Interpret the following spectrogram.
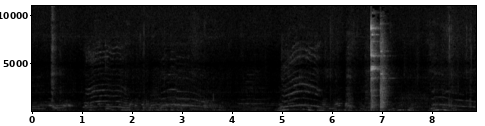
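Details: Two house cats, a younger female pouncing on an older male, give rising-and-falling meows with wavering yowls near the middle and end, plus a sharp clatter and faint human voices.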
